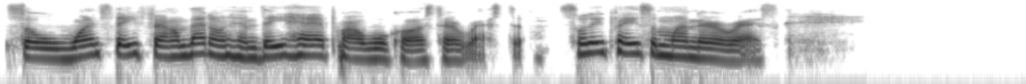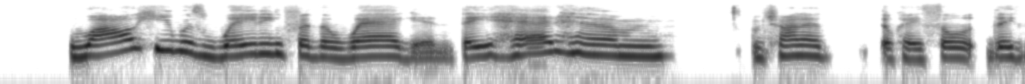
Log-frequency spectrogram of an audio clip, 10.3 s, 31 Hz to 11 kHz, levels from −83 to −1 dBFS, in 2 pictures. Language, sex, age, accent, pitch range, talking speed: English, female, 20-39, American, 190-230 Hz, 210 wpm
